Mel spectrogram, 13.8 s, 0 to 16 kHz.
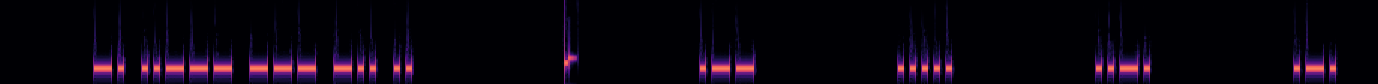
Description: Morse code, heard as a keyed tone, about 20 wpm, spaced as for 9 wpm, 700 Hz. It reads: N2ODI W5FR
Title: USA Call Signs - 8x Character Spacing - 20wpm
